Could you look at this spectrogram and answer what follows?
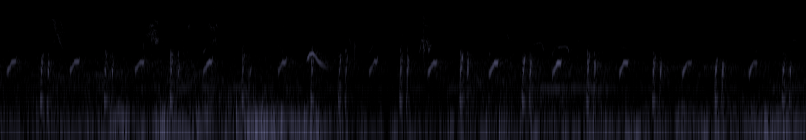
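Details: White-breasted waterhen used as a decoy bird for trapping: a rapid series of short, upward-slurred notes, about three to four each second, with occasional higher overtones, over a steady low rumble and faint background hum.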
